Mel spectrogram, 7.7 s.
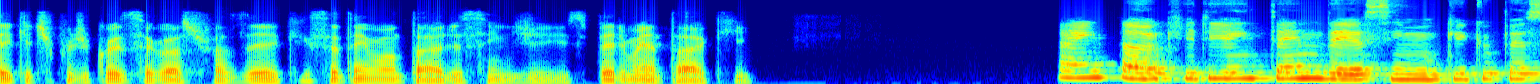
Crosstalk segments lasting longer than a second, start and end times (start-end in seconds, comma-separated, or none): none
